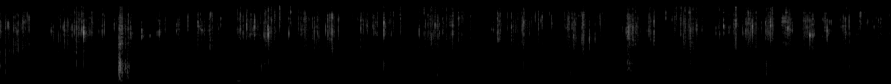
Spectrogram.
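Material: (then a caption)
Plastic, foil. An orange plastic pill blister pack with foil backing is gripped in both fists, then twisted and crushed. It gives dense bursts of crisp, bright crinkling and crackling with almost no low end, separated by brief silences. The sound is quiet and close.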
